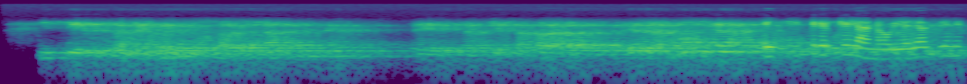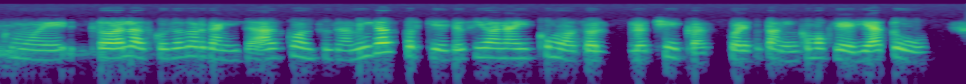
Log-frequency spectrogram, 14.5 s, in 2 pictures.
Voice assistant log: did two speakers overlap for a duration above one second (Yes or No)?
Yes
